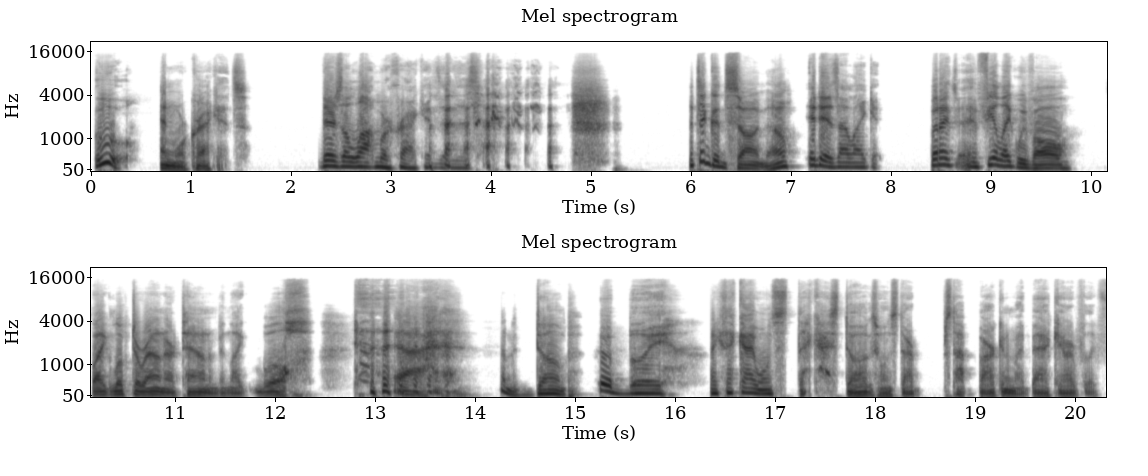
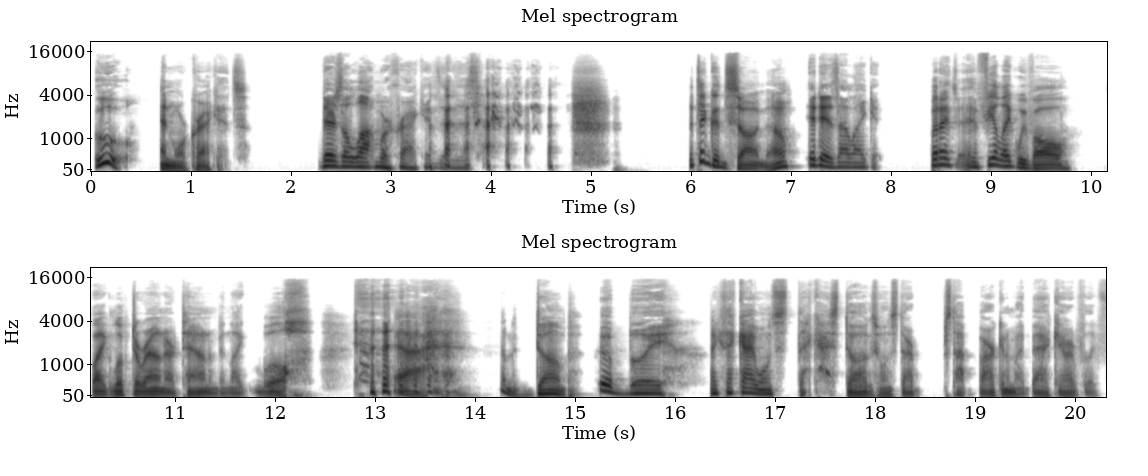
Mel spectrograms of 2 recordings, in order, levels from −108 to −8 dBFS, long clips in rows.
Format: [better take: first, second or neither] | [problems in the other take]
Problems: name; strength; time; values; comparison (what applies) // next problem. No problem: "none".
second | distortion; slight; 10 dB below the speech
